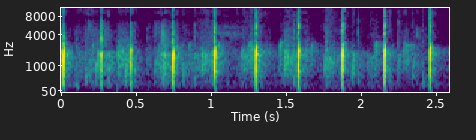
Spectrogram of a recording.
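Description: Applause after a speaker is thanked: a steady, evenly spaced run of sharp claps, moderately loud and crisp, sounding like a small group clapping with no talk over it.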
